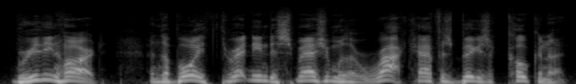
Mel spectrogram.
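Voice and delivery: usual speaking voice

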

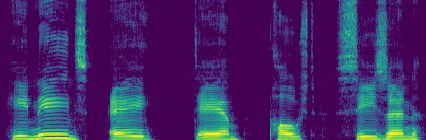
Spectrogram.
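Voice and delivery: host demanding a big moment from Trout, slowly; drawn-out emphasis. Real, not acted. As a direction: stretch each word to hammer it home. Host hammering home his point.

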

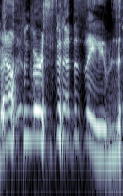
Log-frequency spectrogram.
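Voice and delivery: high-pitched laughing quip. Real, not acted. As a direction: say it while laughing. Laughing punchline.

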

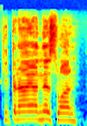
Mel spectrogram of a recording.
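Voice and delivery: mock store greeter. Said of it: "the welcome guy is like".

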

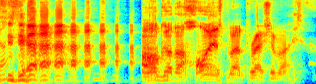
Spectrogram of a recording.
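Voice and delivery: slow, boastful broad Aussie; old-fashioned Australian dad. Pretend. Father boasting about his health, broad Australian. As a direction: brag in a drawn-out mock ocker accent. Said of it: "Dad's got quite a high blood pressure".

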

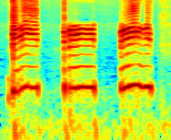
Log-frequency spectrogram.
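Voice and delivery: high beeping alarm voice. Pretend. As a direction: beep like an alarm clock. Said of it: "pretend to be the alarm".

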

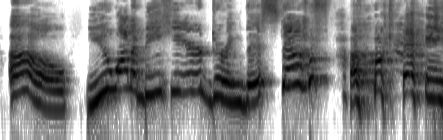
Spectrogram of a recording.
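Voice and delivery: high, mock-incredulous question; retold surprise, voice jumping high; surprised reaction. Retelling own reaction to friend's visit.

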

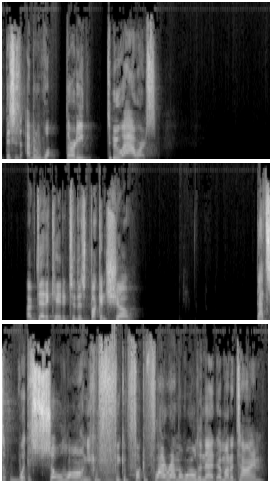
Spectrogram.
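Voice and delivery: high-pitched incredulous outrage; exasperated anger. Real, not acted. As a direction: vent in a high, indignant voice. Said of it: "I was so mad".

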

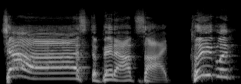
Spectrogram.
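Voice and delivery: high, loud drawn-out call; announcer impression. Announcer calling a pitch for Cleveland, high and drawn out. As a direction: stretch the call out like a commentator. Performs a sports announcer catchphrase.

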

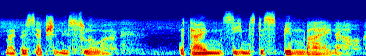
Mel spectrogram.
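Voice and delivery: slow breathy whisper. Acted. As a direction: drift off in a whisper. Deep in trance.

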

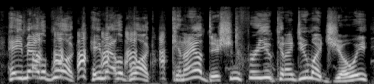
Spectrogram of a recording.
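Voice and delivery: thirty-something fan mock-pleading with a celebrity; mock eager fan. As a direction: beg for the audition like an overeager adult. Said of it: "If I'm, like, in my thirties".

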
